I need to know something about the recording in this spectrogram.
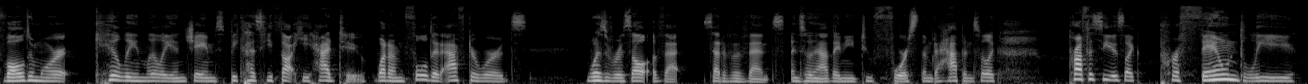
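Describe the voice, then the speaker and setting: A woman with a notably low voice co-hosts a discussion podcast in a very dry recording. She speaks conversationally but analytically, leaning on key words and reflecting as she goes in academic turns of phrase. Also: normal speed, a little mellow, dry recording. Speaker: podcast co-host.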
